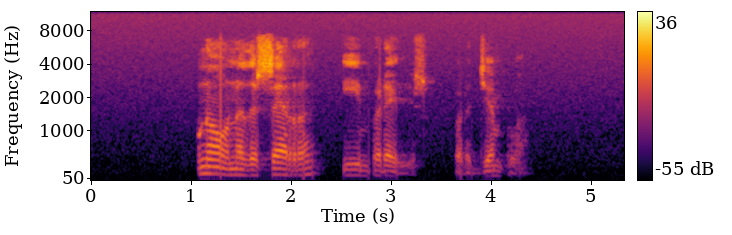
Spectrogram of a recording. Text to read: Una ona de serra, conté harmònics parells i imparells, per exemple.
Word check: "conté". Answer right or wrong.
wrong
